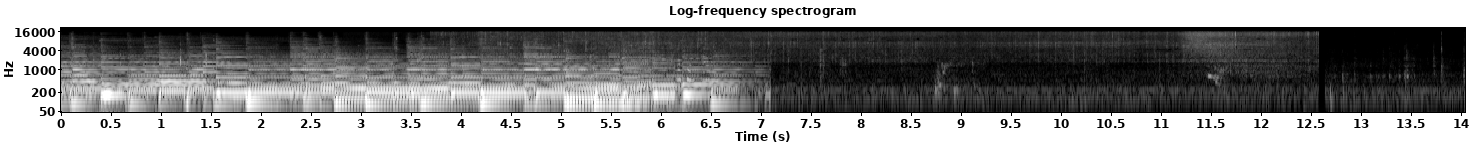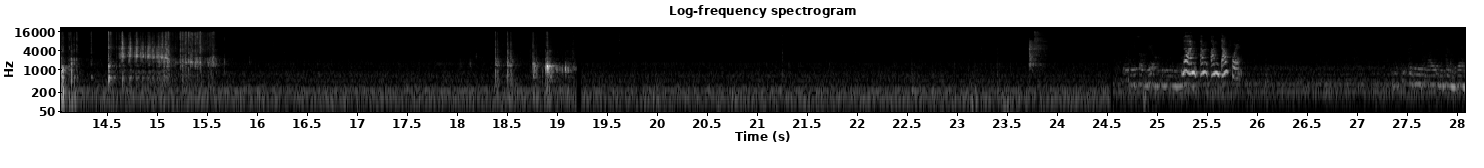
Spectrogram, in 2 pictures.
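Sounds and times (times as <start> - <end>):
food sizzling in a frying pan: 3.6 - 12.6.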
